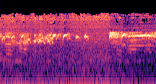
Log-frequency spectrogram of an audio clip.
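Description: chickens clucking

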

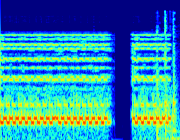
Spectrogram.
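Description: telephone ringing

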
